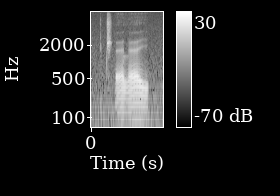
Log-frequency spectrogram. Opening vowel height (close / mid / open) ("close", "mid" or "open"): mid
